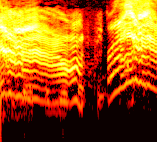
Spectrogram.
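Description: A female cat lets out two loud meows in quick succession, the first long and drawn-out, the second rising sharply after a brief pause.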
